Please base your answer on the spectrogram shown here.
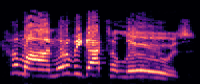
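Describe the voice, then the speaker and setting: Played by a man, a self-proclaimed genius inventor talks in an extremely high, piping voice. He stammers and sputters whenever he is cornered. The tone is bright and thin, and the whole thing has the feel of a home-taped comedy sketch. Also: sing-song, moderate pace, no room sound, full character voice. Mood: eager. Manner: sputtering, stammering, easily flustered.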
